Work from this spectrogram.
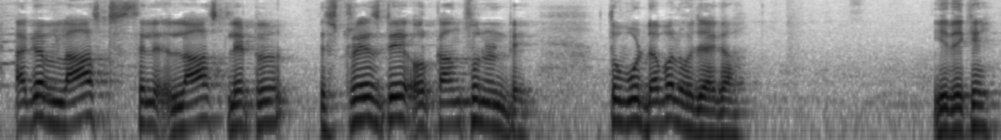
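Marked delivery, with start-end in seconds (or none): none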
